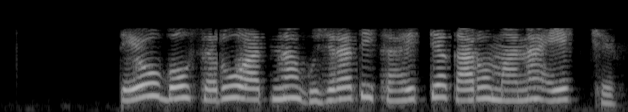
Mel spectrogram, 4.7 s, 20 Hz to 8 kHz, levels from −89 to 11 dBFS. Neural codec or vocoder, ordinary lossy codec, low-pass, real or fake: none; AAC, 16 kbps; 7.2 kHz; real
